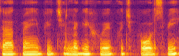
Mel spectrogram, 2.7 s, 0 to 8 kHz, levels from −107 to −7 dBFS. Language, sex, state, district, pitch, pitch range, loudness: Hindi, male, Himachal Pradesh, Shimla, 125 Hz, 115-135 Hz, -15 LUFS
